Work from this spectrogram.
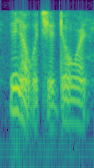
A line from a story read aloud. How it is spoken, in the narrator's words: said breathlessly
